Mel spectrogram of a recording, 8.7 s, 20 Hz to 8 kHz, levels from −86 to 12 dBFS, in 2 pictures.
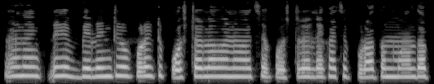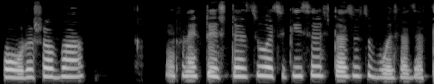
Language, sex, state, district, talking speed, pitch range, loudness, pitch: Bengali, female, West Bengal, Malda, 170 wpm, 275-315 Hz, -17 LUFS, 295 Hz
